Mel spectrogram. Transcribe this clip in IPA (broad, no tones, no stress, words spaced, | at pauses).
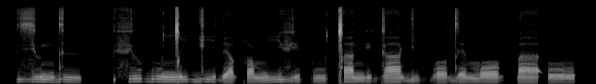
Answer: zʲunʲdɨ | fʲuɠuŋ͡ǀi ɡiɗɛqʷɐ mivʲe puǀanʲe ɡaɠiɡ͡bɔdɛ mɔ k͡paʔo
